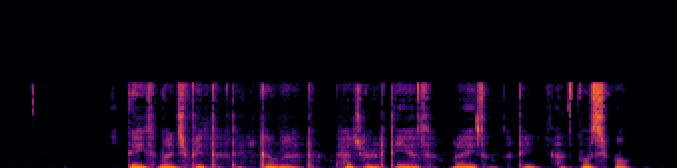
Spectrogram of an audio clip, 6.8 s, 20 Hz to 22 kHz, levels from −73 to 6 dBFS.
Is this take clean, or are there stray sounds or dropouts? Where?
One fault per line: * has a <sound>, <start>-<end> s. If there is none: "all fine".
all fine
